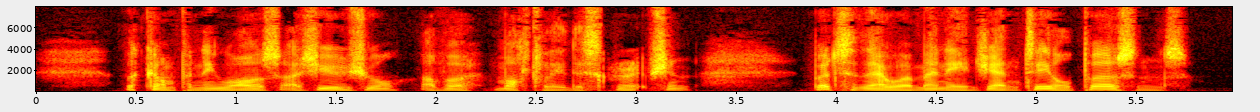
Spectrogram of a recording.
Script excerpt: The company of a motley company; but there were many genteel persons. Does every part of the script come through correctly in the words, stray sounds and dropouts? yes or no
no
